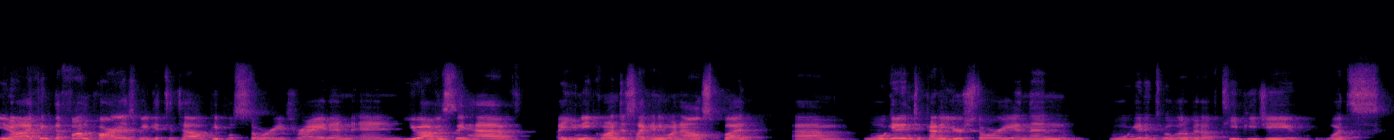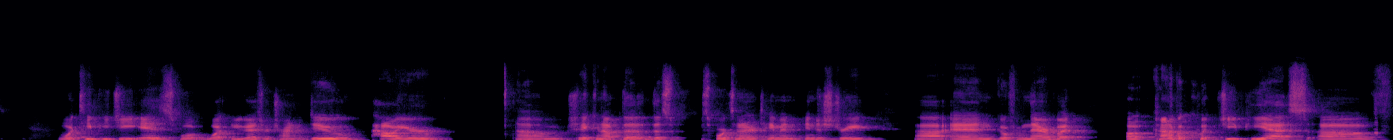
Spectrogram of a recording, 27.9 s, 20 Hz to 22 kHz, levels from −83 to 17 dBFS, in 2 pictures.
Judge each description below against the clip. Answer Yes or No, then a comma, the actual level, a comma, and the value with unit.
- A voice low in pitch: Yes, low, 120 Hz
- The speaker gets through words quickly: No, average, 175 wpm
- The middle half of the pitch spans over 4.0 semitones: No, average, 3.3 semitones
